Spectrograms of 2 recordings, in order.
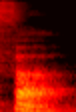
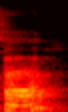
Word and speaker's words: pho: getting ready to make a very tasty Asian fur ph. It took me a while before I knew how to pronounce it uh correctly. But uh what we're going to use to make our fur, we're going to make our own vegetable broth,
